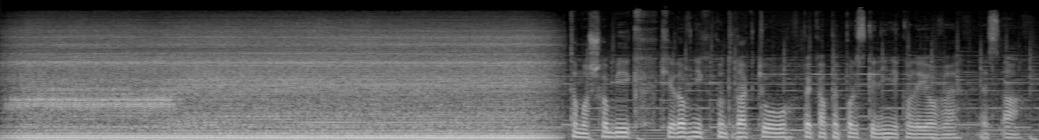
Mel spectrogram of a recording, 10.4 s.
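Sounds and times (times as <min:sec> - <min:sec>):
heavy machinery engine drone at a railway construction site: 0:00.0 - 0:05.6
speech: 0:05.8 - 0:10.3.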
